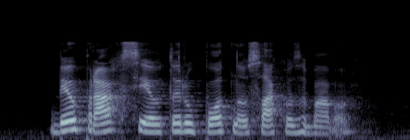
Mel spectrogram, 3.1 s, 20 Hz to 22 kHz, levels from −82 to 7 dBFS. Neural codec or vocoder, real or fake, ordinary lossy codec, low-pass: none; real; none; 7.2 kHz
